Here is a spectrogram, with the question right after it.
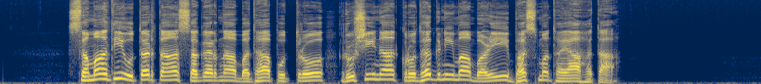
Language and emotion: Gujarati, neutral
